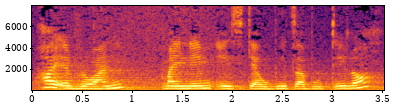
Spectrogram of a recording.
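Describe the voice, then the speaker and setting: An interview guest in her twenties, an aircraft maintenance engineer from South Africa's Northern Cape, explains things with a South African accent. Her voice is a little high and darkish, and her pace is moderate. The live-event setting adds noticeable background noise.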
